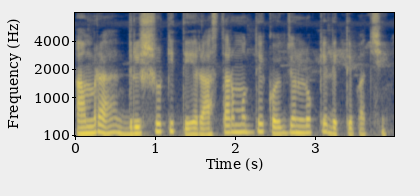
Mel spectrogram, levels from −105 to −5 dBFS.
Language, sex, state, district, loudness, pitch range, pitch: Bengali, male, West Bengal, Alipurduar, -20 LUFS, 140-175 Hz, 160 Hz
